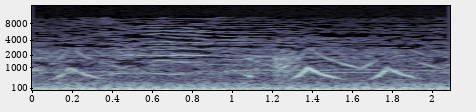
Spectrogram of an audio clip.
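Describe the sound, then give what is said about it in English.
A police car siren wails in fast, repeating up-and-down sweeps over a steady low engine rumble as police pull up after a woman crashes her car, loud, with no one speaking. “Then you hear the cops pull up.”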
